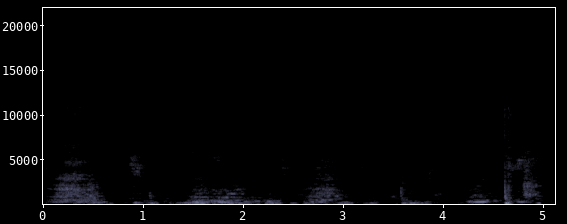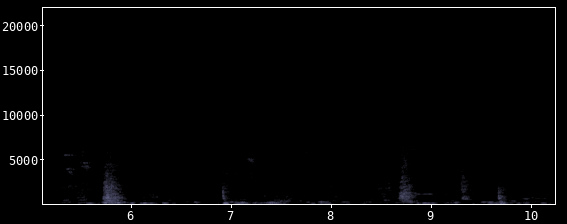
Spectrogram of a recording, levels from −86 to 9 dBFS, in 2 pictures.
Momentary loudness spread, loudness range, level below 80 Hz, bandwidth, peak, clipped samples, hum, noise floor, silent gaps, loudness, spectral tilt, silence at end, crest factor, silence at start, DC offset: 15 LU; 8 LU; -76 dBFS; 11 kHz; -34 dBFS; under 0.1%; none; -80 dBFS; none; -57 LUFS; -6.5 dB/octave; 0.1 s; 24 dB; 0.05 s; under 0.1%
